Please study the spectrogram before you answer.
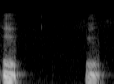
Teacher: Lips is more rounded, so we are forcing the air out of the mouth through the rounded lips.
